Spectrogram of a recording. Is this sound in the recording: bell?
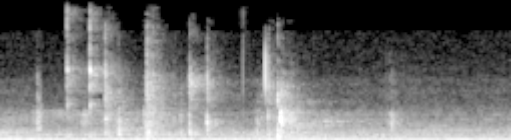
no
